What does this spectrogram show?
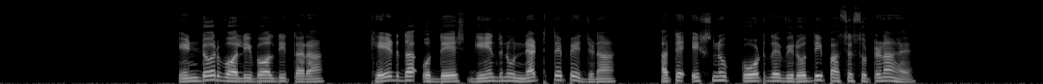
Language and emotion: Punjabi, neutral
